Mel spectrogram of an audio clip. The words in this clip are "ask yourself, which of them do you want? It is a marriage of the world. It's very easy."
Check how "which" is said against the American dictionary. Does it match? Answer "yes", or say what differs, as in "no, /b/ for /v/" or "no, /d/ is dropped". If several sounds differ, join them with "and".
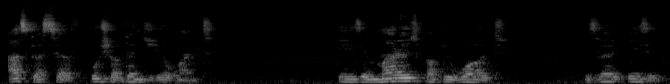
no, /ʃ/ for /tʃ/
